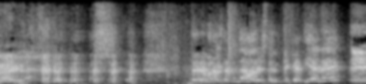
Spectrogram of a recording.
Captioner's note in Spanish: risas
